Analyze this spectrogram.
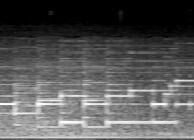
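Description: An ice cream truck parked on a street in El Monte plays its jingle, a bright tune of clear, steady notes stepping up and down over a constant low engine hum.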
